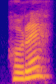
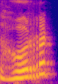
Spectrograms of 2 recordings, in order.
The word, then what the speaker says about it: horeg: So horek apa sound horek apa sound horeh gitu apa gimana? Yang benar itu sound horek, Kak.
